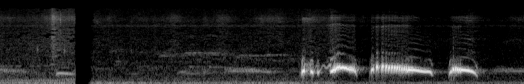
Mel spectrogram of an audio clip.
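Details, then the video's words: Spotted dove giving a one-kuk lure call. After a quiet stretch comes a stuttered opening, one hooked coo, a long steady coo, then a shorter falling coo, deep and soft. "Suara spesial pancingan TEKUKUR KUK1"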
